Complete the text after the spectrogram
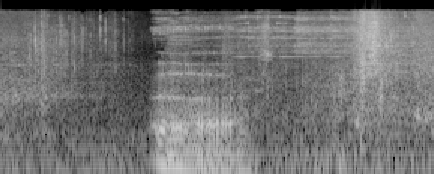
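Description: A loud blast booms and crackles.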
